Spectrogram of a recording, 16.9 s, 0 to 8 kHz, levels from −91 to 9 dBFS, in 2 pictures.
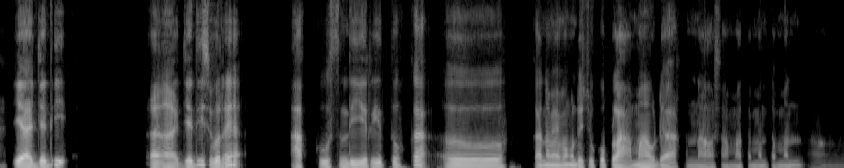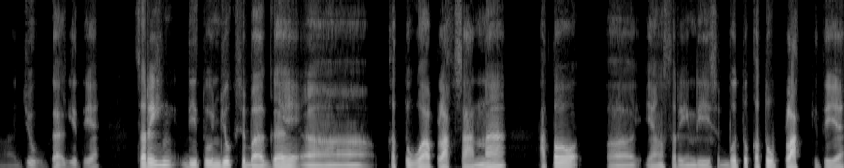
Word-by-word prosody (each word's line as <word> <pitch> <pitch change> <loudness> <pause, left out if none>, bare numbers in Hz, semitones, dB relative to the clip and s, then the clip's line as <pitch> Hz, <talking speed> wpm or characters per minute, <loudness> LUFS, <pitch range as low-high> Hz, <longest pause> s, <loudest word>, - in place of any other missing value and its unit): Ya 125 -1 +8
jadi 130 +9 +2 0.9
heeh, 120 -1 +2
jadi 125 +11 +1
sebenarnya, 165 +4 +3 0.5
aku 125 - -3
sendiri 120 +4 0
tuh 165 +1 -6
Kak, 185 -3 -1 0.2
eee, 115 -1 +2 0.3
karena 100 0 -1
memang 100 +1 -1
udah 100 - -2
cukup 105 0 -5
lama 100 +6 0
udah 90 -3 -5
kenal 90 -1 -11
sama 90 +1 -15
temen-temen, 90 -1 -15
eee, 85 -2 -30
juga 100 +4 -7
gitu 110 +3 -9
ya - - -17 0.3
sering 170 +7 +4
ditunjuk 120 +8 +2
sebagai, 120 +8 +2
eee, 100 -1 -1 0.3
ketua 110 0 +2
pelaksana, 105 - +1 0.3
atau, 145 0 +4 0.2
eee, 100 -1 -4
yang 105 0 -5
sering 100 -2 -6
disebut 95 +5 -3
tuh - - -2
ketuplak 130 -5 +3
gitu 95 +2 -3
105 Hz, 130 wpm, -24 LUFS, 95-125 Hz, 0.9 s, Ya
